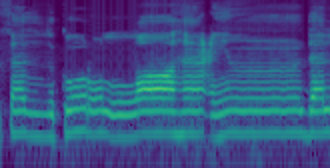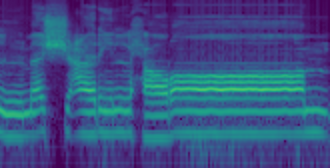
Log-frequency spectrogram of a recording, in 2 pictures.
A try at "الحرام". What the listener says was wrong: بعد رقق الحاء الحرام.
